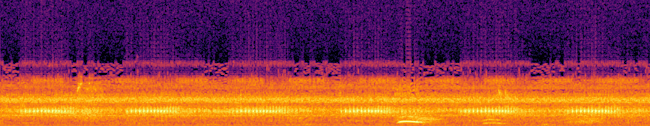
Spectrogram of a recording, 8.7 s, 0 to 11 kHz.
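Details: An owl mother feeds her chicks on 19 December 2012. The chicks give steady breathy hisses, each about a second long and repeating every second or so, and the father gives a couple of short low "hoo" hoots partway through.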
